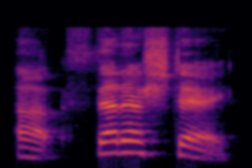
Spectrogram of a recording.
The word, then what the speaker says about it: Fereshteh: So as we begin that, we're going to have some time with Fereshteh. And note how I pronounce her name. I learned the actual Persian pronunciation this morning.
